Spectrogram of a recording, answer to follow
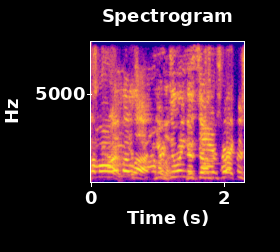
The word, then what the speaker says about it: Kamala: Let me actually pronounce her name right. Kamala Harris. If Kamala. you said Nancy Pelosi. It's Kamala.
